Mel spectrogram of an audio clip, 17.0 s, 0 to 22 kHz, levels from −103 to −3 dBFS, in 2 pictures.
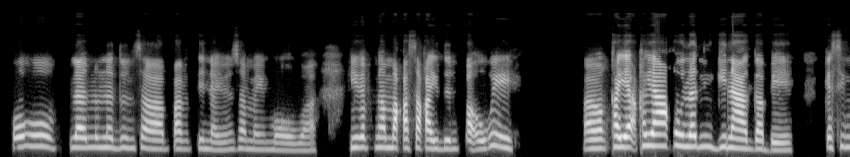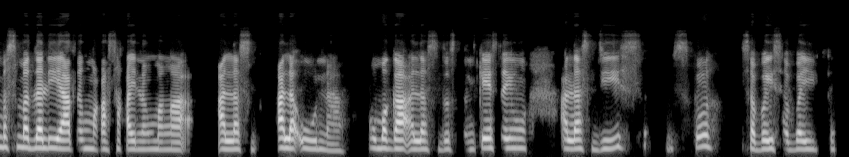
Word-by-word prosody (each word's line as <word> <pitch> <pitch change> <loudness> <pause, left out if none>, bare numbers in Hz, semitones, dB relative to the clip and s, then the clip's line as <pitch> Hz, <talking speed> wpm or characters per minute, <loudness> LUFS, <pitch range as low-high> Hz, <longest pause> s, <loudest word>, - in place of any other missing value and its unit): Oo, 275 -1 0 0.2
lalo 255 0 +2
na 255 - -1
dun 245 -1 -7
sa 225 -3 0
parte 215 +1 -6
na 200 - -6
yun, 195 +2 -11
sa 225 +1 -7
may 200 -2 -9
MOA, 180 -2 -8 0.3
hirap 255 0 +1
nga 255 0 +2
makasakay 235 -2 +4
dun 220 0 -4
pauwi, 240 +4 0
eh. - - -21 1.0
Kaya 265 -1 +9
kaya 290 0 +10
'ko 305 -2 +3
lang 275 -1 +6 0.2
ginagabi 215 -7 +4 0.3
kasi 250 +3 -4
mas 260 0 -7
madali 240 -1 +1
yatang 220 +1 +1
makasakay 205 0 -5
ng 205 0 -9
mga 200 -1 -5 0.3
alas 210 -1 -1 0.3
1:00 215 -8 -1 0.2
o 235 - -9
mag-a-alas 215 -3 0
dos 210 -2 -12 0.2
kaysa 240 0 -2
yung 235 -1 -8 0.4
10:00, 220 +2 -6 0.3
dios 220 - -22
ko, 280 +1 -5 0.3
sabay-sabay 210 -1 -5
'to. 205 - -21
225 Hz, 145 wpm, -23 LUFS, 210-250 Hz, 1.0 s, kaya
